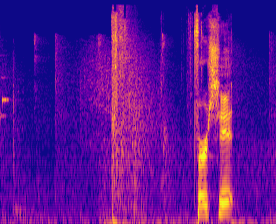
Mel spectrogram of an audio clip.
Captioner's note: blam!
